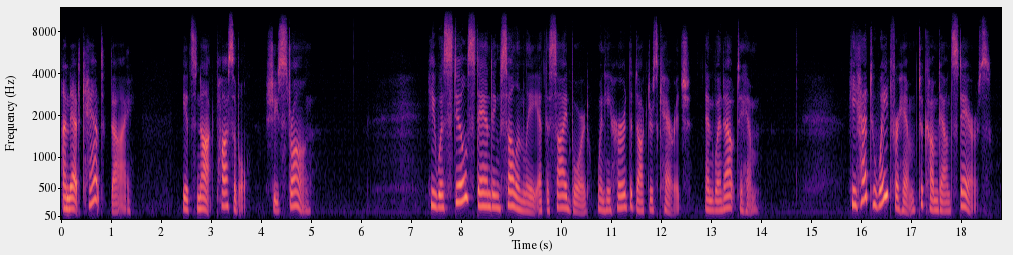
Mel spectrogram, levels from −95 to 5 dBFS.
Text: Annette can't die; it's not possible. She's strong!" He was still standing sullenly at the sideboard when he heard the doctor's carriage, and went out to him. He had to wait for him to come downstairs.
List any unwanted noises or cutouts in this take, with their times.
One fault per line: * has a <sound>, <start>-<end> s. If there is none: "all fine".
all fine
